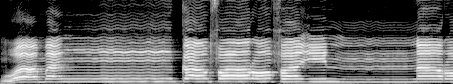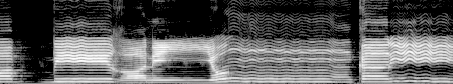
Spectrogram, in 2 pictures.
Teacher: Wa man kafara nun mati bertemu dengan kaf, samar didengungkan, siap-siap ke huruf kafnya, nun matinya ditambah dengan ng karena ikhfa hakiki.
